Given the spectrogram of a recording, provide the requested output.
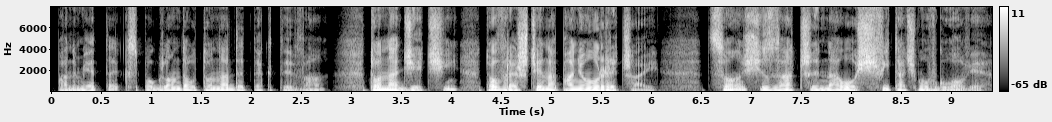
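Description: A man narrates a children's audiobook with a deep, husky voice at an unhurried pace. His reading is steady and gently expressive, recorded dry and close. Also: dry recording.

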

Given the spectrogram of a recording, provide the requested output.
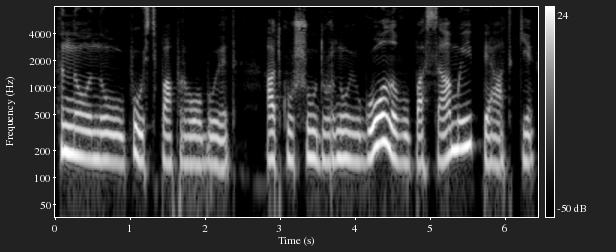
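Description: A woman reading the part of a gruff, protective male dragon in an audiobook, talking bluntly and teasingly. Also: low voice, flat delivery, measured pace, darkish tone, no echo, clean studio sound.

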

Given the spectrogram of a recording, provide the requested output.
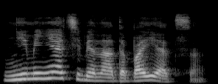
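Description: A woman's voice: medium pitch, animated, measured pace, darkish tone, natural voice. A woman voicing a cold, domineering billionaire man in an audiobook, with curt, controlling and menacing lines. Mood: pressing.

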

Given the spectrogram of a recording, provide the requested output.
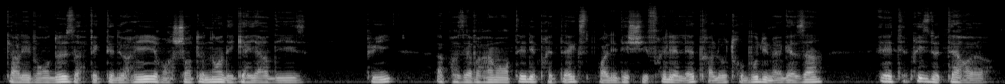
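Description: Dark husky male audiobook narrator. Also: on the low side. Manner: measured, literary. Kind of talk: scripted narration of a classic novel.

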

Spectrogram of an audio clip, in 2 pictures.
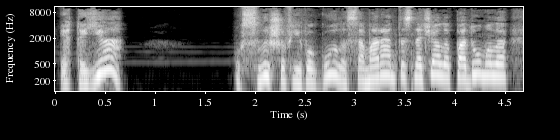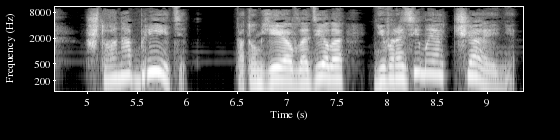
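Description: An audiobook narrator giving a measured, expressive dramatic reading of a classic novel. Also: medium pitch, no echo.

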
